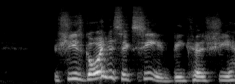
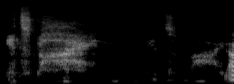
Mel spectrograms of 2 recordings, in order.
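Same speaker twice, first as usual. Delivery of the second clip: mock-reassuring whisper to herself; 12 dB quieter, much slower than usual. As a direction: breathe it out, half joking, barely voiced. Laughing off a grim plot twist.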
